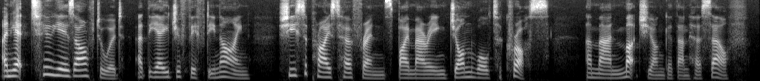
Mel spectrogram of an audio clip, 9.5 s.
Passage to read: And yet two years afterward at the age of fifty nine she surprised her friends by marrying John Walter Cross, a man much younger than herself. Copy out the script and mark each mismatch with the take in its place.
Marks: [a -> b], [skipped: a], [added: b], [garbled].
And yet two years afterward at the age of fifty nine she surprised her friends by marrying John Walter Cross, a man much younger than herself.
